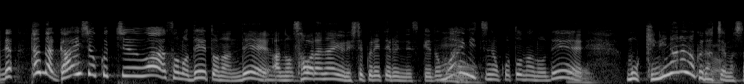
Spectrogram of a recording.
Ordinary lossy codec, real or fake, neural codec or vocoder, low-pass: none; real; none; none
